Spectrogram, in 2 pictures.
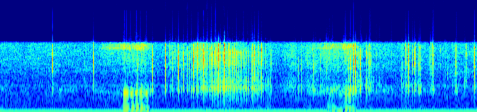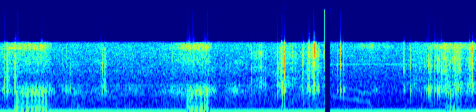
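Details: A Boston Terrier–Pug mix dog gives a soft whisper snore, each rough, breathy snore coming about every two seconds.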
